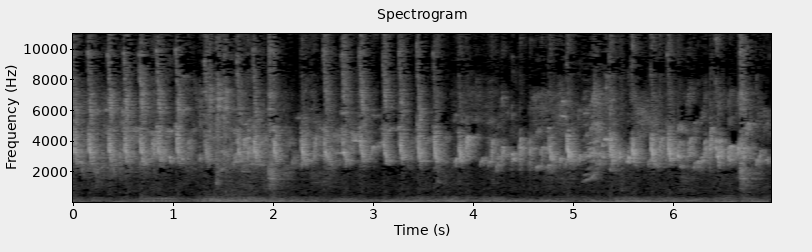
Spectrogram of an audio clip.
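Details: Captive-bred European greenfinch of the grey-wing mutation singing a continuous, rapid twittering song of buzzy trills and chirps, with sharp notes repeated several times a second and brief higher whistled flourishes, loud and unbroken throughout.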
